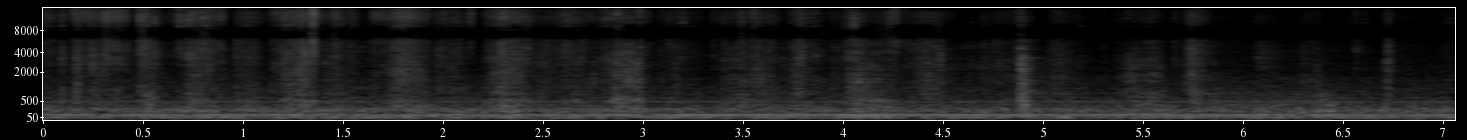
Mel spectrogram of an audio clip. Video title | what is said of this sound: North African Harissa Butter Bean Dish w/ Homemade Artisan Bread — NON VEGAN 🥑 | it's crispy on the outside and soft on the inside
